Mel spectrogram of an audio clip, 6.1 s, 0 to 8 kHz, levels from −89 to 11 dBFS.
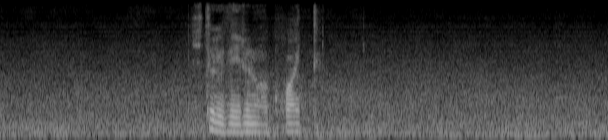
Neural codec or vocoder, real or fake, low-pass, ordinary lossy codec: codec, 44.1 kHz, 7.8 kbps, Pupu-Codec; fake; 7.2 kHz; none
